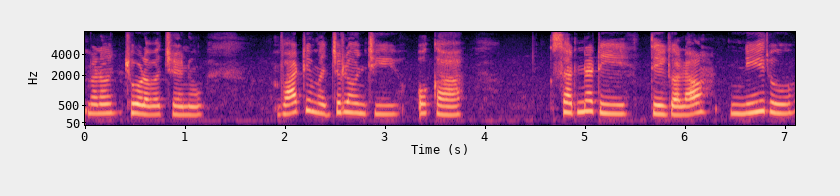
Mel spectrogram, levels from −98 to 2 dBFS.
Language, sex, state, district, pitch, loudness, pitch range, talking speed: Telugu, female, Andhra Pradesh, Srikakulam, 270 Hz, -16 LUFS, 250-290 Hz, 85 wpm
